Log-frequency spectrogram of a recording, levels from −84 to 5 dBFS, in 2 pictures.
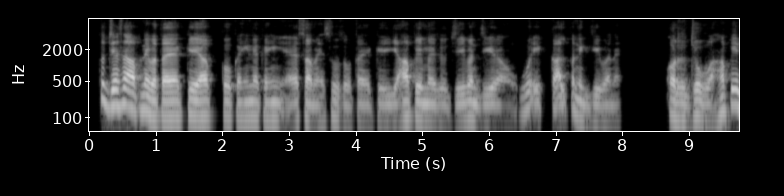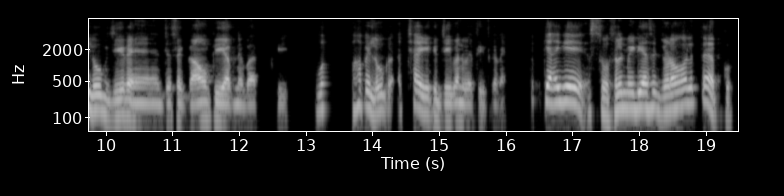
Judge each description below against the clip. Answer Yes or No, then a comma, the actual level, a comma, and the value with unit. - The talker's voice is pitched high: No, low, 105 Hz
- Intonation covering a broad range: Yes, wide, 7.9 semitones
